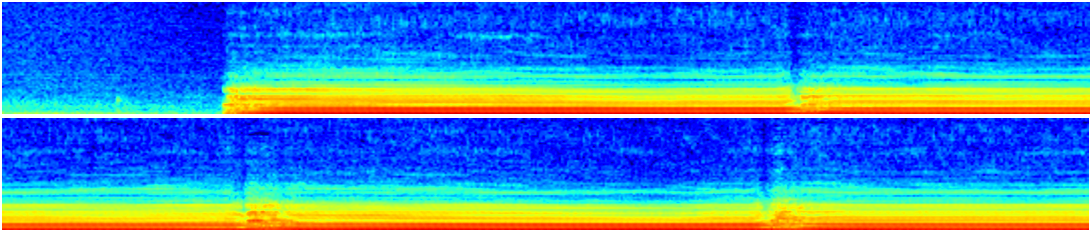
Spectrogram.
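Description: Cello open string bowed in long, slow, even strokes: one steady low note that starts about a second in, with the bow changing direction about every two seconds, four strokes in all.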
